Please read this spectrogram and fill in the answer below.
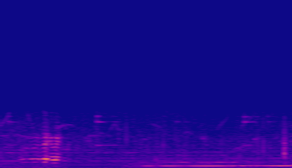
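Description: A goat bleats once, briefly, a quarter of a second in, over background music that holds a long steady note from about a second in.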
